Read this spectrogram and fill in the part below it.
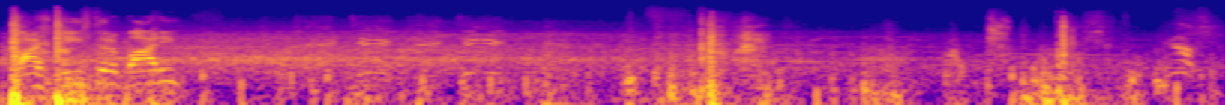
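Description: Punches land with sharp, heavy thuds.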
